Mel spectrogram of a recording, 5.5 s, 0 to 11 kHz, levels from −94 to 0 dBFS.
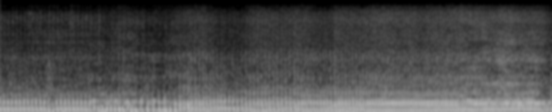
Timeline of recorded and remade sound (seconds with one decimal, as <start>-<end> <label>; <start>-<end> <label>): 0.0-0.9 recorded; 0.9-1.9 remade; 1.9-4.6 recorded; 4.6-5.5 remade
